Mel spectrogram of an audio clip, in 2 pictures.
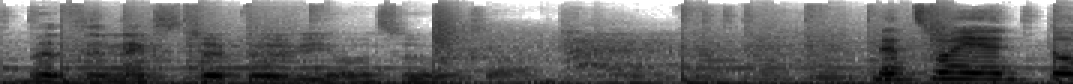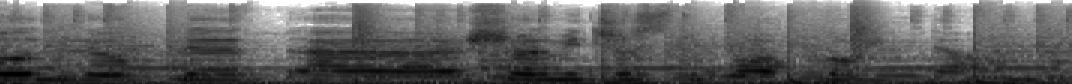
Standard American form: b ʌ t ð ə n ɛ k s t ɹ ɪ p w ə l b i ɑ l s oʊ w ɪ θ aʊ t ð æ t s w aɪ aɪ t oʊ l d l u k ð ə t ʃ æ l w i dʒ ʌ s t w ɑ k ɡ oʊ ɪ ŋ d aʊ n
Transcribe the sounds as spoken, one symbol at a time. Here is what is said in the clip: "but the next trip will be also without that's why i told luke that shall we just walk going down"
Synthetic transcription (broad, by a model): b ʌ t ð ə n ɛ k s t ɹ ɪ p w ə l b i ɑ l s oʊ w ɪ s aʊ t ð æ t s w aɪ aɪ t oʊ l d l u k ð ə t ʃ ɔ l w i dʒ ʌ s t w ɑ k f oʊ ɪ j d aʊ n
